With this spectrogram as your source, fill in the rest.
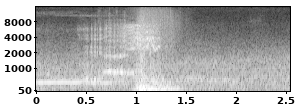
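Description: A fireball explodes with a loud bang.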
